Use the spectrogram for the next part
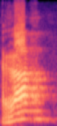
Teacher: आवाज निकलती है जो, वो कैसी होती है, कंपन, कंपन से निकलती है। ठीक है, इसीलिए इसे क्या कहा जाता है, प्रकंपित भी कहा जाता है।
